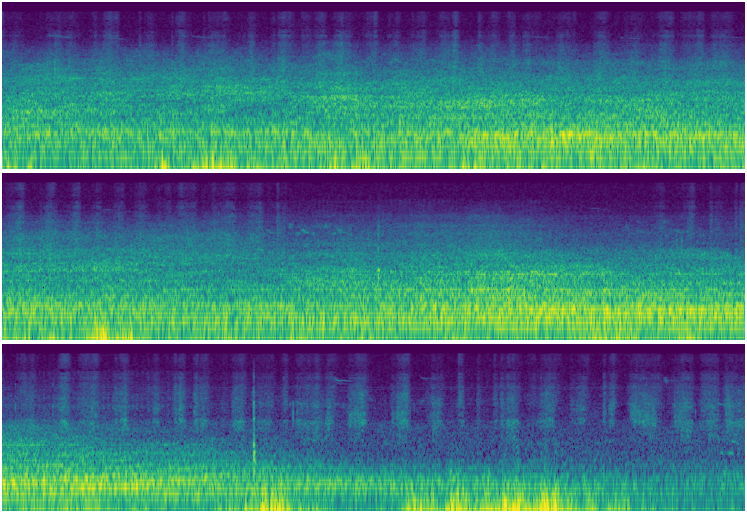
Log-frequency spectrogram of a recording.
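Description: A stiff brush scrubs against a stone wall.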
